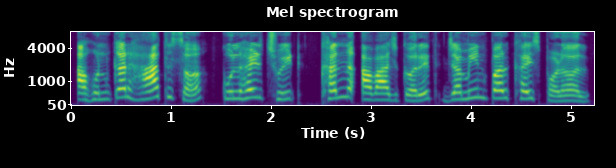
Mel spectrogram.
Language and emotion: Maithili, neutral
